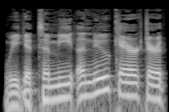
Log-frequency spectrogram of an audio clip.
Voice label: saying we get to meet new character sing songy

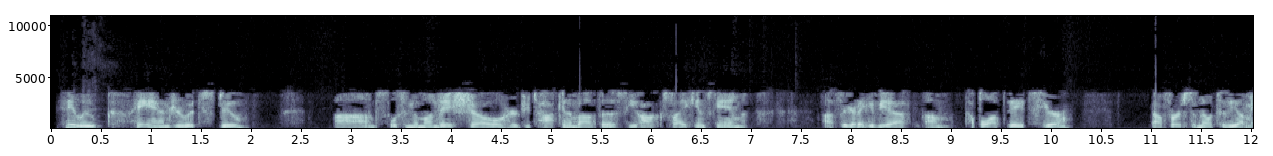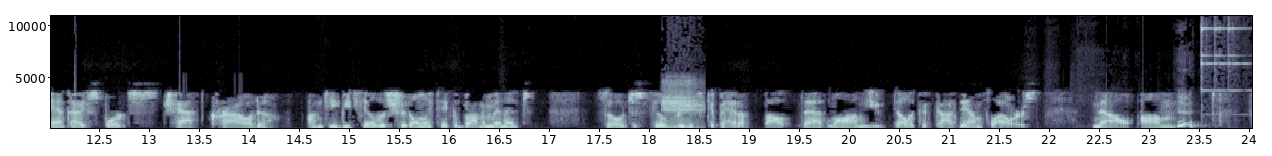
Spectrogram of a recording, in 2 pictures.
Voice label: voicemail

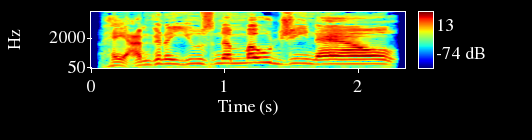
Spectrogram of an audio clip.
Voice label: saying hey im gonna use emoji now sing songy

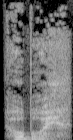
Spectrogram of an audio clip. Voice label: quietly saying oh boy

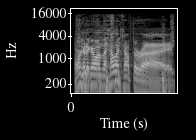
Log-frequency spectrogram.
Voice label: saying were gonna go on helicopter ride funny

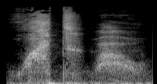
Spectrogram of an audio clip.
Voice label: whispering what wow

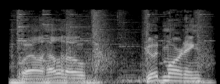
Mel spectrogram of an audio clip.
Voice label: saying well hello good morning slight frog

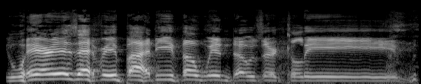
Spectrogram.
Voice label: saying where is everybody funny

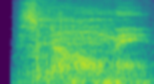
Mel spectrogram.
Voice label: whispering no homie

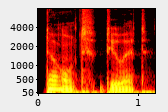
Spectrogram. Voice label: quietly saying dont do it

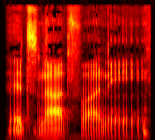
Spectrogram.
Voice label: quietly saying its not funny

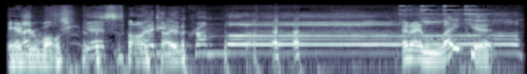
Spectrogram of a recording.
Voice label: saying let's get ready to crumble drawn out

